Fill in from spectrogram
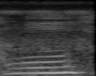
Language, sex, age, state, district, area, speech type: Assamese, female, 45-60, Assam, Kamrup Metropolitan, urban, spontaneous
